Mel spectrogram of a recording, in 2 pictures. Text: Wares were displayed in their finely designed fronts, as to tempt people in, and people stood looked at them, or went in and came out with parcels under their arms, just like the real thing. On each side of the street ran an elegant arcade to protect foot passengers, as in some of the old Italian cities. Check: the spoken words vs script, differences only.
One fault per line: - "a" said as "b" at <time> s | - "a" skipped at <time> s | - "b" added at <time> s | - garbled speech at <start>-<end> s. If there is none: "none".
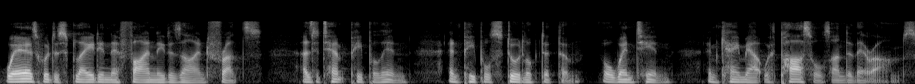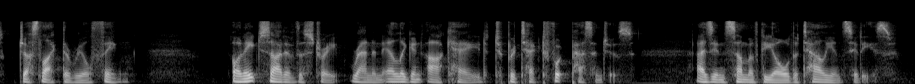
none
